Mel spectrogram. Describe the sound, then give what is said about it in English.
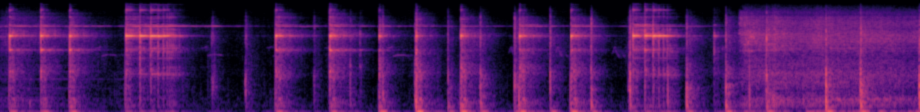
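A hammer strikes metal in a blacksmith shop in a steady, uneven rhythm, each sharp blow leaving a bright, high ringing clang, sometimes in quick pairs, with a soft hissing noise rising at the end. “We had to head for the nearest blacksmith shop, so we turned north.”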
